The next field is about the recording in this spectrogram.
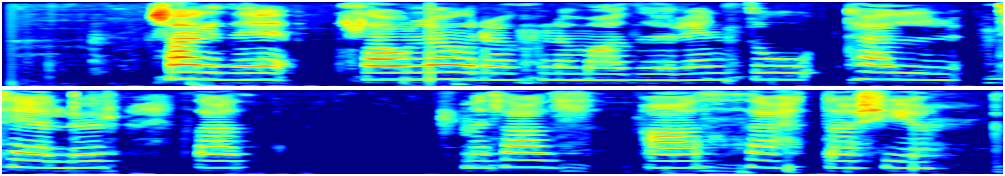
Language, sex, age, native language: Icelandic, male, 11, Icelandic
